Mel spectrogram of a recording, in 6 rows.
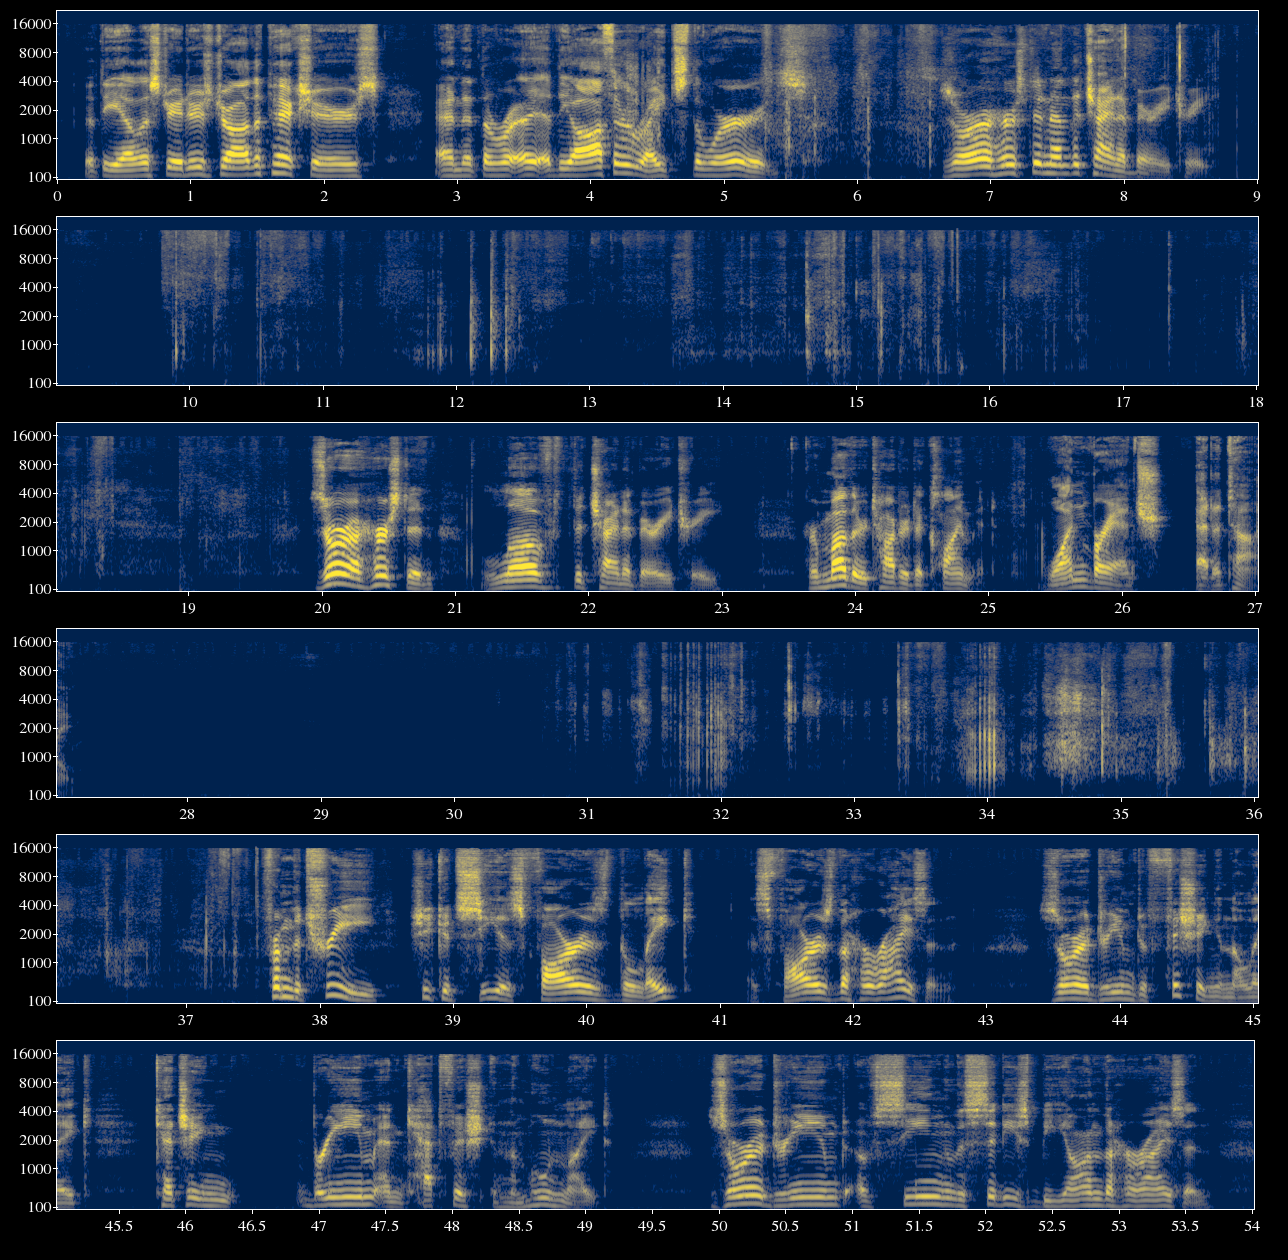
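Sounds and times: book pages turning and rustling: 4.0 - 8.9, 9.8 - 19.7, 30.6 - 37.6
crisp page snaps: 11.7 - 12.6, 30.8 - 36.5.

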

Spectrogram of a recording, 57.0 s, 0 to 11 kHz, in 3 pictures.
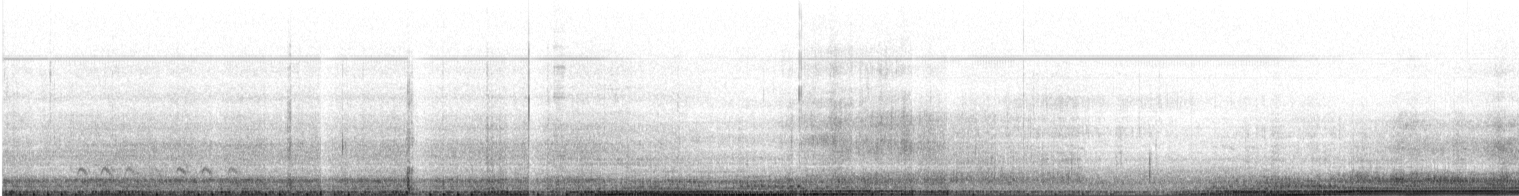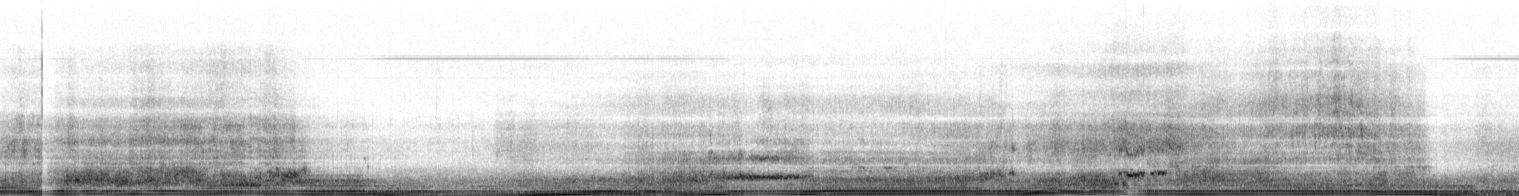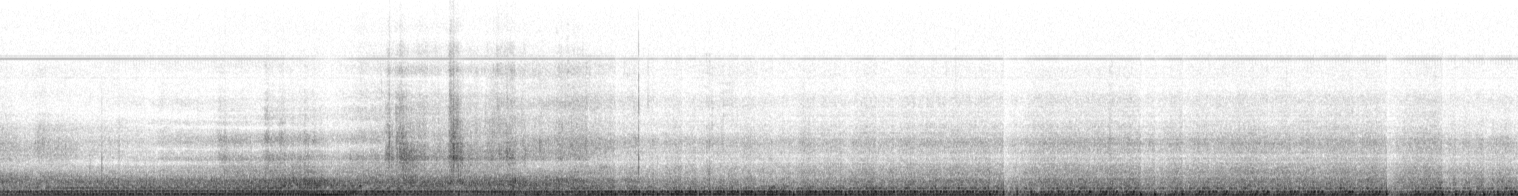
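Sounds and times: truck engine revving: 0.0 - 56.9
tyres hissing on wet pavement: 9.5 - 14.6, 24.0 - 30.2, 31.0 - 56.9.

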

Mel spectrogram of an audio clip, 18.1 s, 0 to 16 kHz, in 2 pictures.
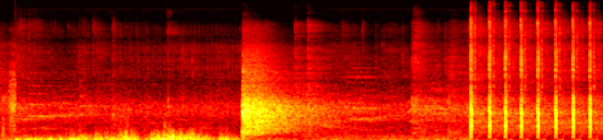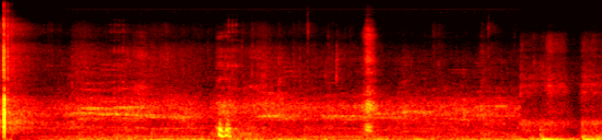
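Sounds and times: loud bang: 3.6 - 5.1.

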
